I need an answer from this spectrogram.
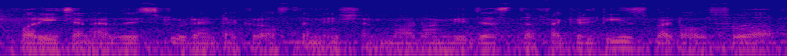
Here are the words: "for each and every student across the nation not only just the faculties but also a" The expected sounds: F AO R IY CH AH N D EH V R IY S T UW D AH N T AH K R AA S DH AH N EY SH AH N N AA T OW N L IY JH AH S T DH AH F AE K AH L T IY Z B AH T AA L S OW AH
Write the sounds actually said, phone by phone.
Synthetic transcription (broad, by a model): F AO R IY CH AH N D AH R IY S T UW D AH N T AH K R AA S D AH N EY SH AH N N AA T OW N L IY JH AH S T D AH F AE K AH L T IY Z B AH T AA L S OW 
